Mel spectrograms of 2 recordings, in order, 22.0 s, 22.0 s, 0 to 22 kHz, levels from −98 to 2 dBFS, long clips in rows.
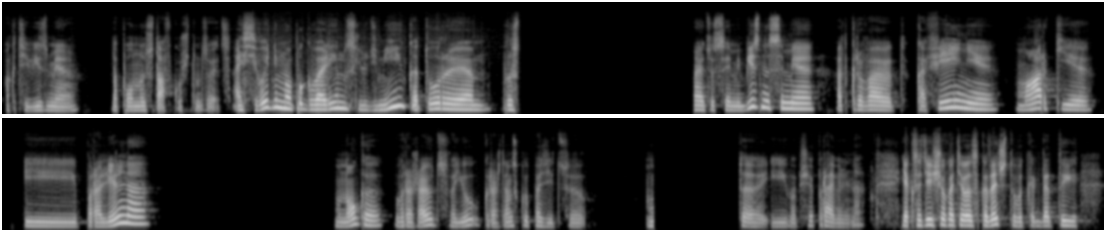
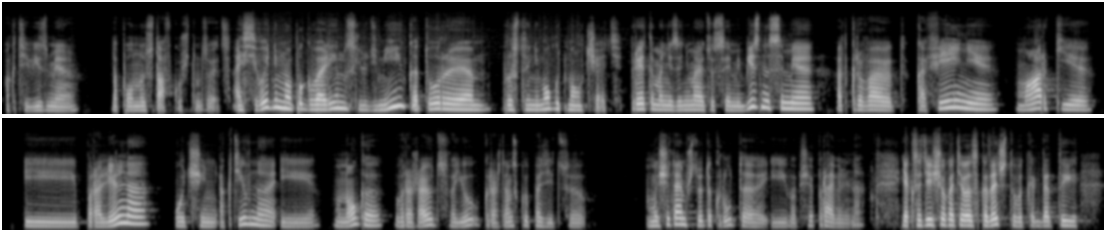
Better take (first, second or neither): second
